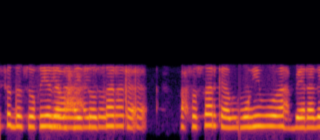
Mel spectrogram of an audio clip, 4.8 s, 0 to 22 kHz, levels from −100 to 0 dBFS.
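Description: From 0.74 to 2.2 s, a doubled audio track appears. A second copy trails about 150 ms behind, roughly 5 dB quieter, likely from a slower capture path. From 3.58 to 3.60 s, packet loss filled with silence cuts a 20 ms hole with hard edges, which fits one lost packet, within the narrow telephone-band sound.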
